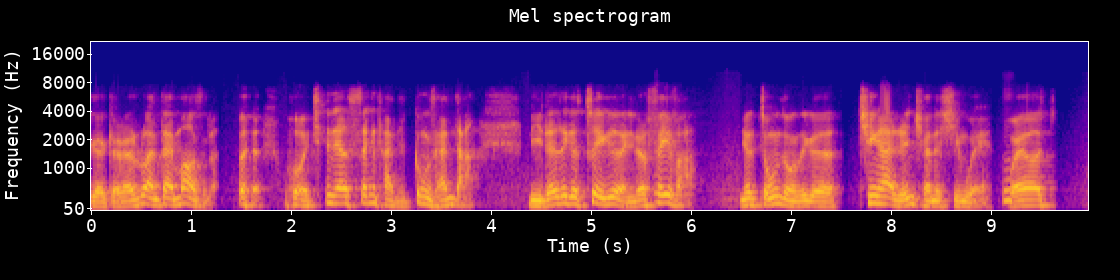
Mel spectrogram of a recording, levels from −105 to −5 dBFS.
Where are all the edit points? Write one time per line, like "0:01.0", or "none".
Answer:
0:01.3
0:07.7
